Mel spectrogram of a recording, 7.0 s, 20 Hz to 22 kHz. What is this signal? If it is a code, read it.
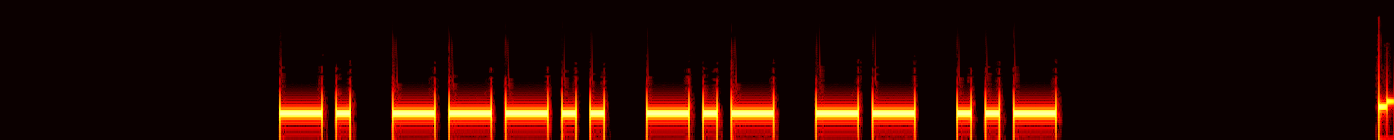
Morse code, heard as a keyed tone, about 17 wpm, 700 Hz. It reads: N8KMU
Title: USA Call Signs Repeated 2x 17wpm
